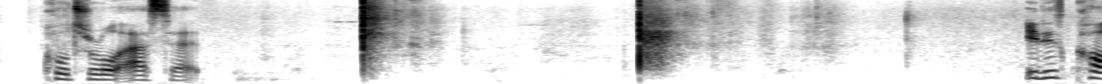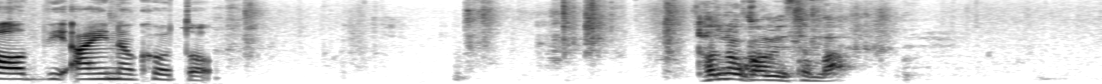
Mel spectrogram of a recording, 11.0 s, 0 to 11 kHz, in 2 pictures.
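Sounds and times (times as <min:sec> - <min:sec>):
sharp hand claps: 0:03.2 - 0:03.6.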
